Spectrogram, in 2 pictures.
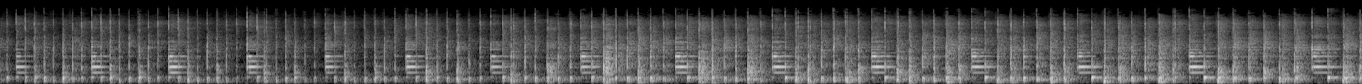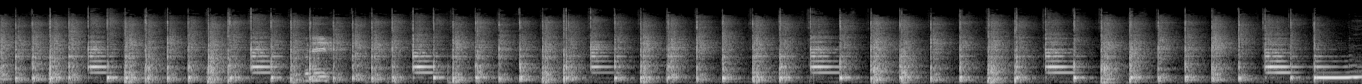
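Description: Tabla played as an imitation of a moving train: a fast, even run of strokes on the dayan and bayan, like wheels clattering over rail joints. In the second half the strokes space out and slow down, like a train slowing.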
